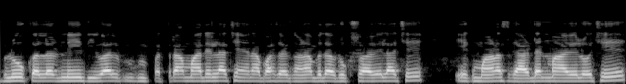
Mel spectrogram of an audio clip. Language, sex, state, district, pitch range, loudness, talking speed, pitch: Gujarati, male, Gujarat, Gandhinagar, 155-160 Hz, -14 LUFS, 190 wpm, 155 Hz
